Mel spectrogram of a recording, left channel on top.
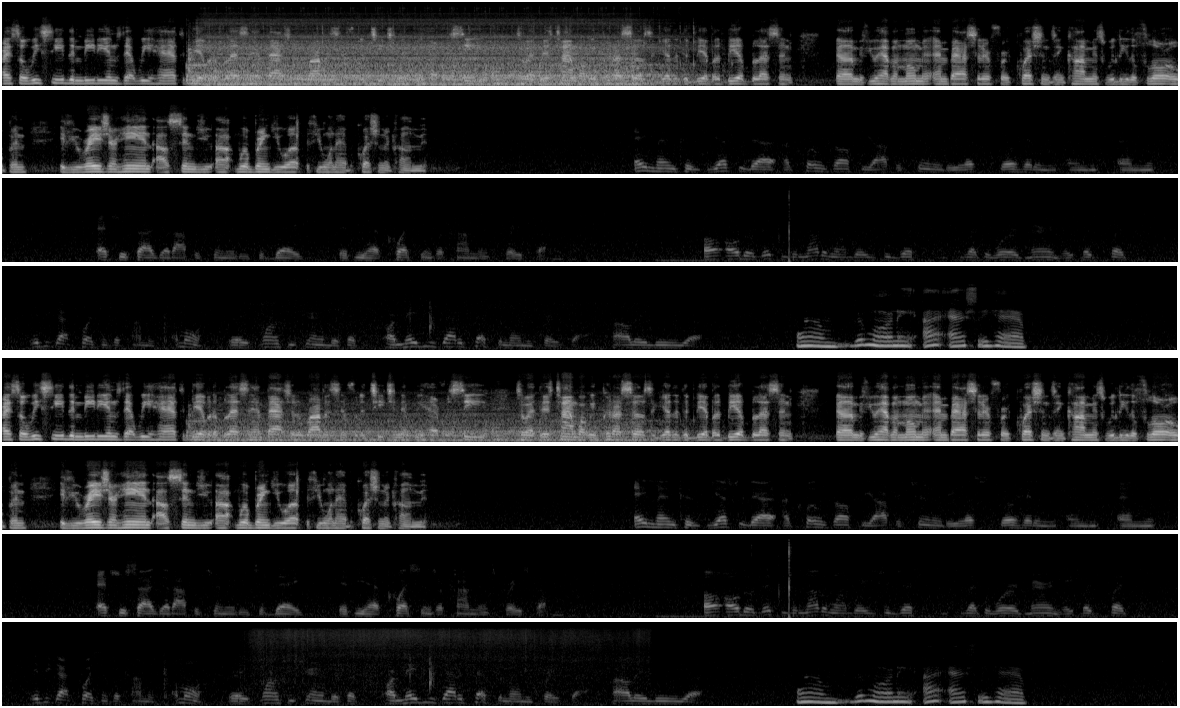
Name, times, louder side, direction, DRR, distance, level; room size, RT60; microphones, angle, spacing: voice 1, 0.0-16.0, right 2 dB, 10° right, 0.4 m, -27 dB
Mechanisms / Drill, 1.8-7.3, left 7 dB, 55° left, 0.3 m, -30 dB
voice 2, 18.1-23.3 24.4-26.5 26.9-29.1 30.5-34.8 35.6-42.3, right 2 dB, 85° right, 5.8 m, -49 dB
sound 1, 30.1-41.8, right 10 dB, 45° right, 3.5 m, -56 dB
voice 3, 43.2-45.6, left 3 dB, 75° left, 0.8 m, -35 dB
head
